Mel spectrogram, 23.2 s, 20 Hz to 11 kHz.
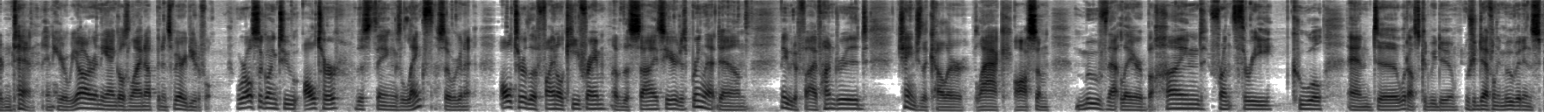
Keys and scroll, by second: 4.3 u, 10.5-11.5 typing.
